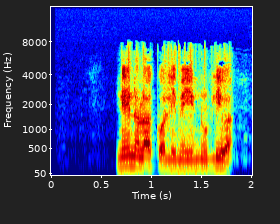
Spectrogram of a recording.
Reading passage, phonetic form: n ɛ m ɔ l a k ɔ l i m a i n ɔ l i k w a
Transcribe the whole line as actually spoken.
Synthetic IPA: n ɛ n ɔ l a k ɔ l i m ɛ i n u l i w a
